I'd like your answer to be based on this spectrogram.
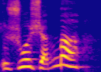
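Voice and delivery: loud, shouted cry of disbelief. Narrator reading an old frog's reply to a muskrat, shouting. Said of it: "青蛙爷爷喊起来".

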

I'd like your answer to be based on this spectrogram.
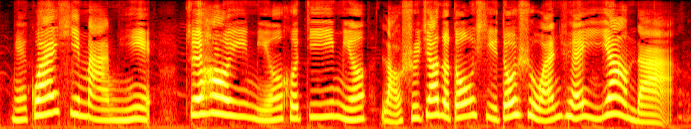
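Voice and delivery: put-on high, bright, reassuring child voice.

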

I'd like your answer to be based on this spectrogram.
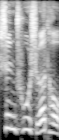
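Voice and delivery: ordinary delivery, nothing marked

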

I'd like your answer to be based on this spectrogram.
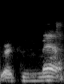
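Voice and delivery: recommend with stress on last syllable -mend. English lesson on pronouncing recommend: stress on last syllable mend. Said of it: "recommend 的重音呢是在后面这个".

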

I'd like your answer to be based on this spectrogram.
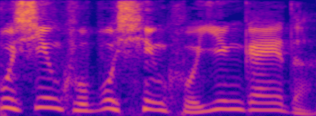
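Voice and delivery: high, eager, delighted gushing.

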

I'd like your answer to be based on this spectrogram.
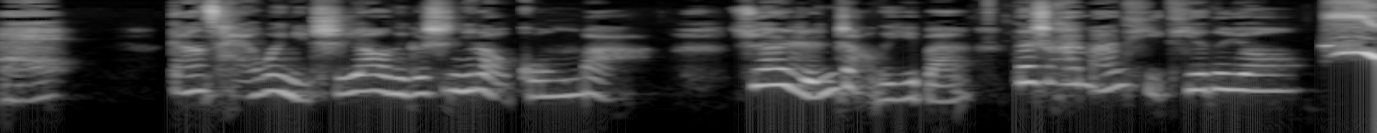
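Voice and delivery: hushed and soft.

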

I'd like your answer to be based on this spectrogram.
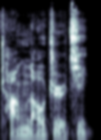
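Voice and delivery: plain reading voice

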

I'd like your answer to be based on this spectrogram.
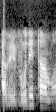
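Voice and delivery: question-like rising pitch at end on "timbres". Teaching French question intonation, rising pitch on 'timbres'. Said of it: "on élève toujours le son aigu, vers le son aigu, à la fin de la phrase interrogative".

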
